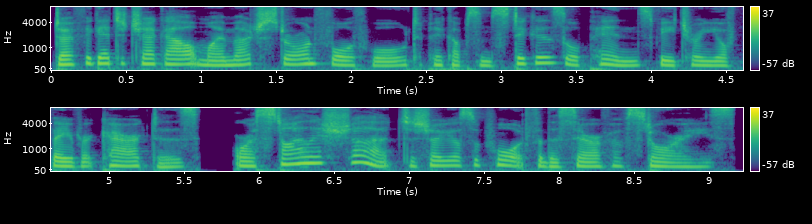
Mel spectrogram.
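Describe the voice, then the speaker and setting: Lower-voiced woman reading a channel outro. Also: lively intonation, a little fast, hardly any pauses. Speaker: ASMR voice performer and channel creator.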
